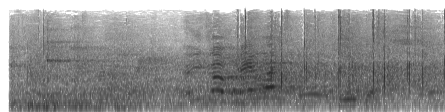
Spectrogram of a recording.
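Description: A basketball being dribbled on a hardwood gym floor: repeated sharp bounces, mixed with short high squeaks and shouting voices from the game.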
